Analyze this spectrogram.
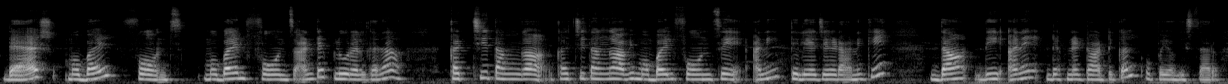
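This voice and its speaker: A woman's voice: fairly high pitch, fairly even intonation, normal speed, vocal fry, a little mellow. A woman with a Telugu accent teaching spoken English, repeating key words and asking her learners questions as she explains. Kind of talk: explanatory lesson.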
